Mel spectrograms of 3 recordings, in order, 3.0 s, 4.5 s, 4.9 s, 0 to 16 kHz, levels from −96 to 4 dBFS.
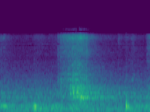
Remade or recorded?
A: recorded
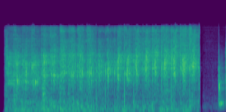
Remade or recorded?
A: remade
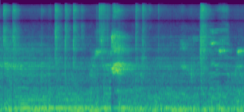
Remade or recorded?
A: remade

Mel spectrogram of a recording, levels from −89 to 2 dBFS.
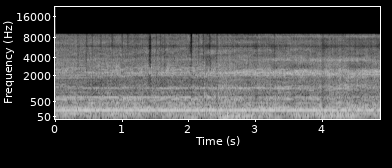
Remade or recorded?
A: remade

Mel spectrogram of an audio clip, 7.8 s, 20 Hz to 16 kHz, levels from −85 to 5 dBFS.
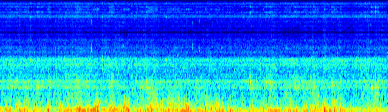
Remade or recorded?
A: recorded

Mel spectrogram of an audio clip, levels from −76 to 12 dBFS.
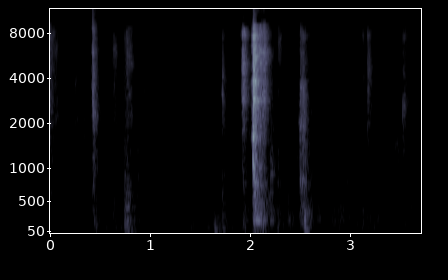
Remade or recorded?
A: recorded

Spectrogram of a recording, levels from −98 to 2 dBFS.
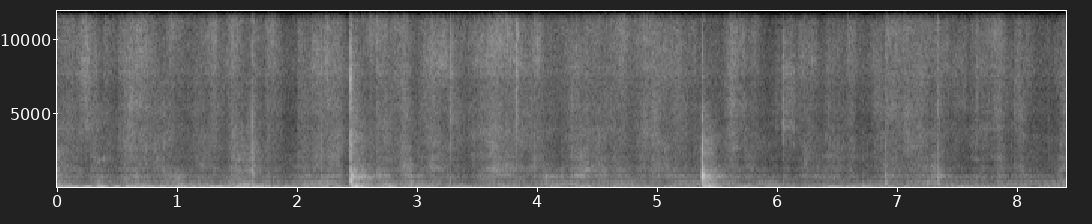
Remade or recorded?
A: remade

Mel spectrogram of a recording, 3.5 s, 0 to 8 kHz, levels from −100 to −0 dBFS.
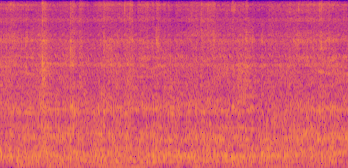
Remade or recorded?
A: remade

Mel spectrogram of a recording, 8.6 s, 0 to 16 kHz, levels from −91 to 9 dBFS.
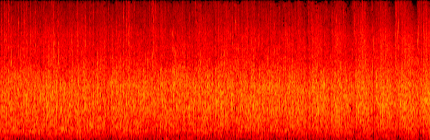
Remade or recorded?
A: recorded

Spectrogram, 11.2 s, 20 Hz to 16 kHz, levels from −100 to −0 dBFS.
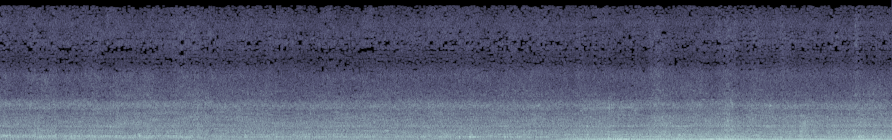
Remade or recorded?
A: remade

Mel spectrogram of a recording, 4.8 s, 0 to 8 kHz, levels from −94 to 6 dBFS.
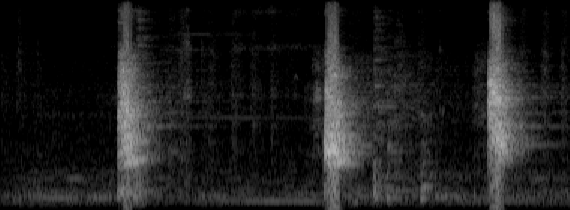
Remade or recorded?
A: recorded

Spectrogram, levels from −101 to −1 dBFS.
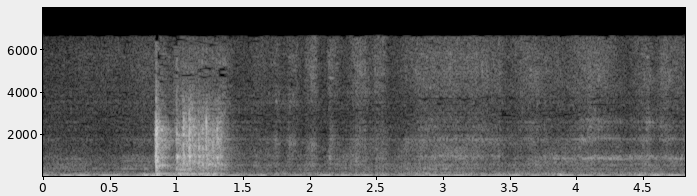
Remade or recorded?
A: remade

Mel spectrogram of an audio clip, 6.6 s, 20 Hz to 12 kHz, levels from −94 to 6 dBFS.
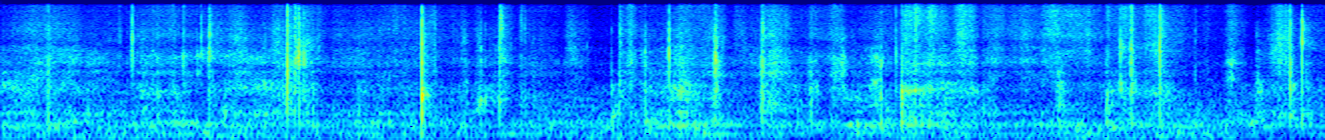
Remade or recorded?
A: remade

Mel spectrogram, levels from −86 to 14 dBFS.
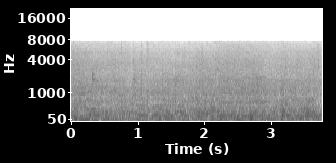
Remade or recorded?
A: remade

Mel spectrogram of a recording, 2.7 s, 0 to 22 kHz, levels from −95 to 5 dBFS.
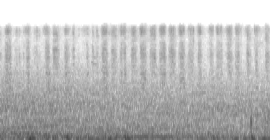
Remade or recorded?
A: recorded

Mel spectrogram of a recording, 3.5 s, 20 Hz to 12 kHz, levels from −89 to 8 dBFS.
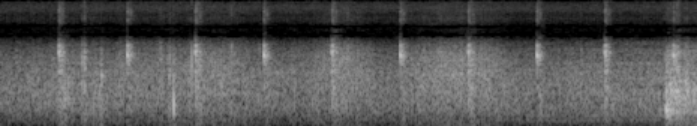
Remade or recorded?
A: recorded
